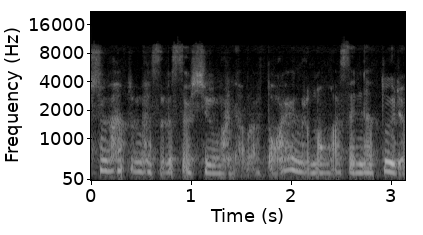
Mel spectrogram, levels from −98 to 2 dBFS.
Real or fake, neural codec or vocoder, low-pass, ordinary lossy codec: fake; autoencoder, 22.05 kHz, a latent of 192 numbers a frame, VITS, trained on one speaker; 9.9 kHz; Opus, 24 kbps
